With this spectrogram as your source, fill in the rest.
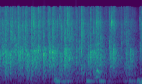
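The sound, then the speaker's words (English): A room full of people applauds a speaker who has just finished a talk, dense overlapping claps with faint voices murmuring underneath. “Actually, we should clap you. We'll clap you.”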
